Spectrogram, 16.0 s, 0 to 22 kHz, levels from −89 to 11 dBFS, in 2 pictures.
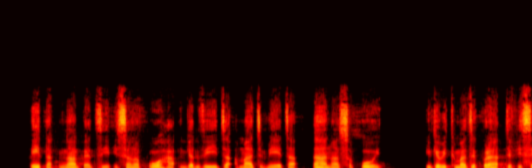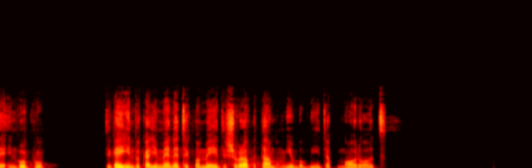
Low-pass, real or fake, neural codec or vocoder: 10.8 kHz; fake; codec, 24 kHz, 0.9 kbps, WavTokenizer, medium speech release version 1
